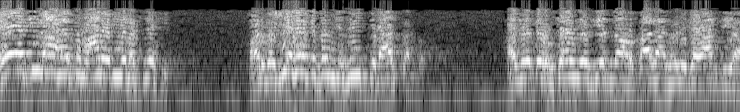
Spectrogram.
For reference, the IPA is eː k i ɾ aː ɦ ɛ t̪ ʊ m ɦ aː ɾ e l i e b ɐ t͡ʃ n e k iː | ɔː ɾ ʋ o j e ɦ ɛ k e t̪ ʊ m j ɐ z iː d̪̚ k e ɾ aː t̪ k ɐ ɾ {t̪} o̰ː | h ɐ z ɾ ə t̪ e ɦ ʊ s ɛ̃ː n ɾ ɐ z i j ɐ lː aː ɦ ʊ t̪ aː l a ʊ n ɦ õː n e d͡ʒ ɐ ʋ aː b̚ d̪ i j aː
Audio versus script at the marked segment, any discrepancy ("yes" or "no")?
yes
